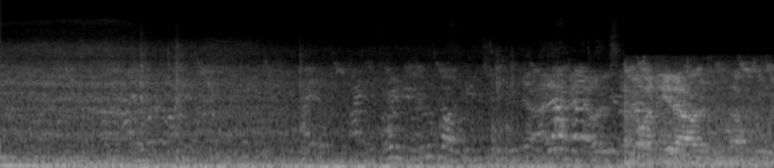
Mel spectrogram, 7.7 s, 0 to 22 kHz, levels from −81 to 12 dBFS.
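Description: At 6.24 s the input likely switched to a poorer device: the sound abruptly dulls, losing everything above 5.6 kHz, with a small level jump and faint new background noise.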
